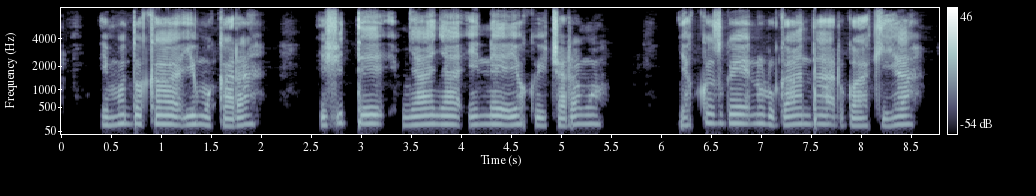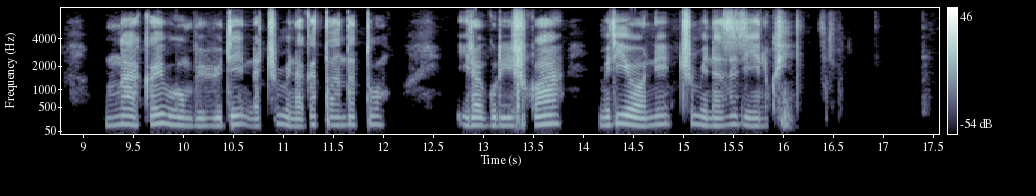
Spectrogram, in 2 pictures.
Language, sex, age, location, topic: Kinyarwanda, female, 18-24, Kigali, finance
